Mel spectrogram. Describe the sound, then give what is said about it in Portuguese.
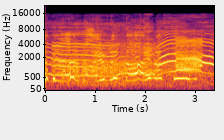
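A girl sobs and whimpers after a dental visit, her crying voice wavering and breaking in pitch through a few choked, tearful phrases. “Não te preocupes, querida. Ele põe as miúdas todas a chorar.”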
